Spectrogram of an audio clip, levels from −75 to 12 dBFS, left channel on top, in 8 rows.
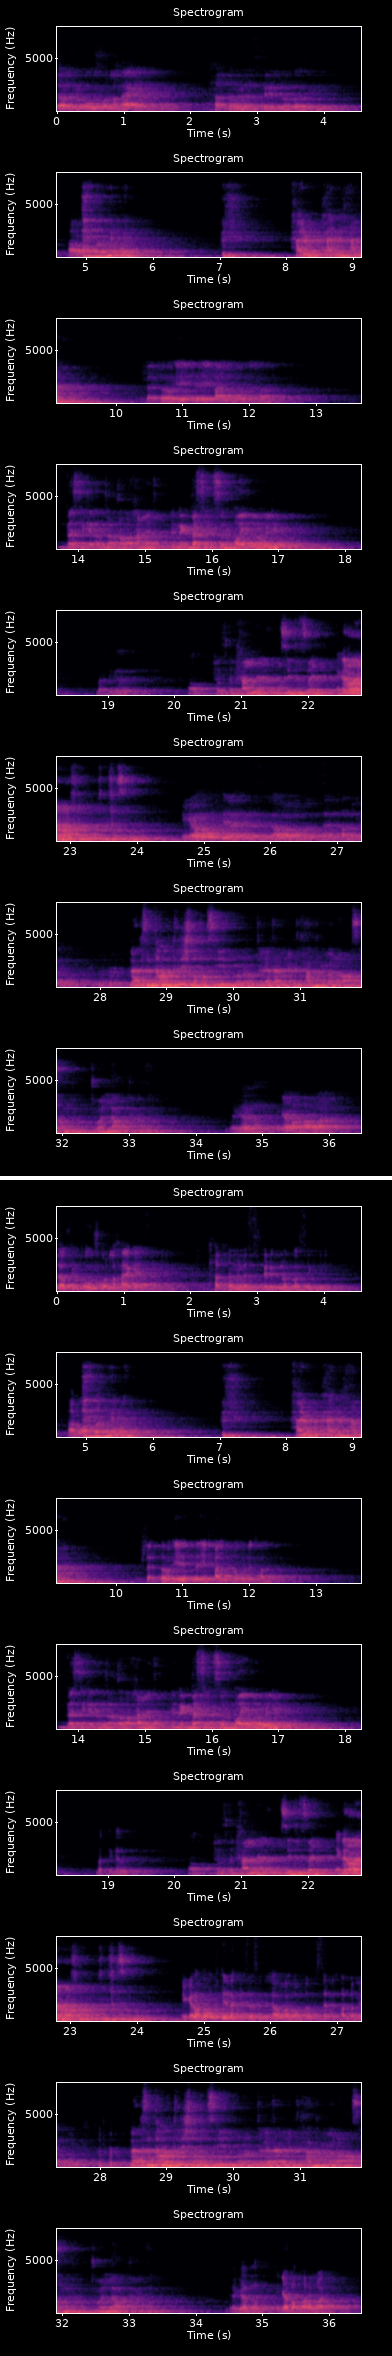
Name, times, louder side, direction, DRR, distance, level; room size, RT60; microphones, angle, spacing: voice 1, 0.0-1.6 2.3-4.1 4.7-5.6 10.3-12.3 18.8-19.3 22.4-22.6 24.7-28.2 34.5-35.0 35.2-35.9, right 1 dB, 60° right, -1 dB, 0.9 m, -27 dB
voice 2, 4.9-5.6 7.0-7.3 8.1-9.3 13.7-17.2 20.2-22.2 22.5-24.1 28.4-33.4, equal, 15° left, -5 dB, 1.0 m, -24 dB
9.9 x 5.9 x 3.1 m, 3.0 s
head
